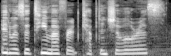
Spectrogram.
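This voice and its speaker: A woman playing a possessive superheroine with a hidden dark obsession in an ASMR roleplay, her manner controlled and teasing. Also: on the high side, steady tone, a little fast, faint music behind, lightly acted. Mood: dutiful, noble. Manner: smug, flirtatious, controlled.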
